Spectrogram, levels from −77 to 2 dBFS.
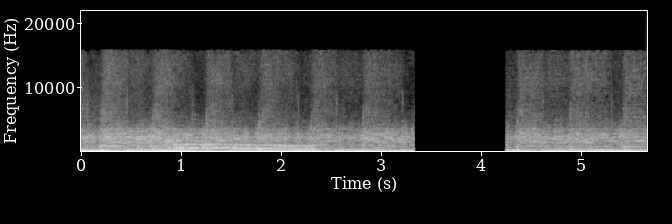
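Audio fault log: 3.35–4.25 s: audio dropout to silence. The sound cuts off mid-flow and returns about 0.91 s later. The gap is silent with no room tone, likely from the input link failing while recording continued. The waveform goes flat and the spectrogram shows a blank column.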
